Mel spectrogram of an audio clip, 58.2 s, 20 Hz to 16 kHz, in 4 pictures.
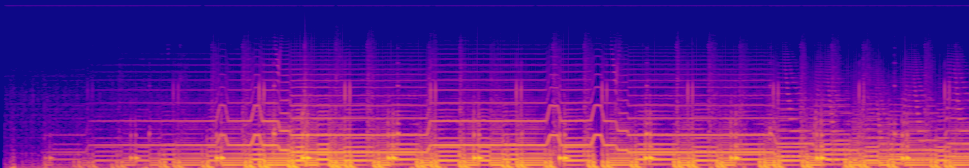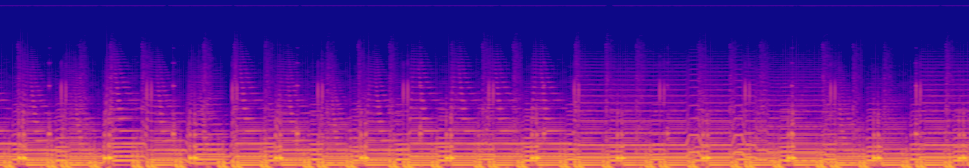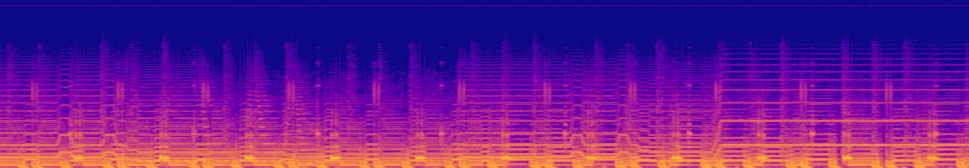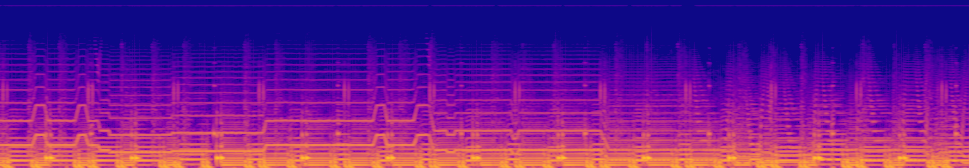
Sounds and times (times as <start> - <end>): Music: 0.1 - 58.1.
